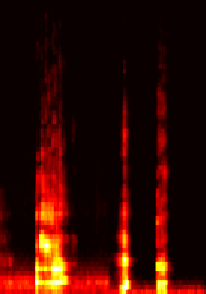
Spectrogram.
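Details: One long, loud voiced burp followed by two shorter burps in a quiet room; belching from a VTuber.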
